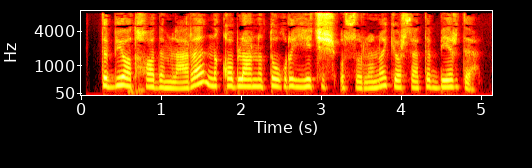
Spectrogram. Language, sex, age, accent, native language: Uzbek, female, 30-39, Andijon, Uzbek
